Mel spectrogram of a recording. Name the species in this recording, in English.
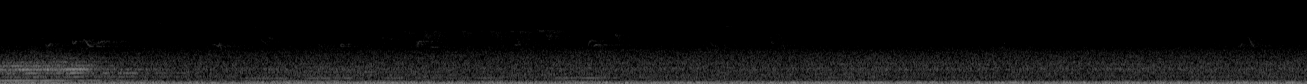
Gray Catbird, Ovenbird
